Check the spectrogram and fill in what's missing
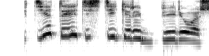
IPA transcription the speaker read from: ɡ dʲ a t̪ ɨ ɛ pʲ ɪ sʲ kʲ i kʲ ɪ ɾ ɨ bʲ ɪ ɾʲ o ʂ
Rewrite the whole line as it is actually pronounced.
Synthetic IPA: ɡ dʲ e t̪ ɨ ɛ tʲ ɪ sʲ tʲ i kʲ ɪ ɾ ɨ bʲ ɪ ɾʲ o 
